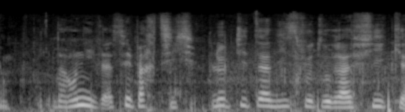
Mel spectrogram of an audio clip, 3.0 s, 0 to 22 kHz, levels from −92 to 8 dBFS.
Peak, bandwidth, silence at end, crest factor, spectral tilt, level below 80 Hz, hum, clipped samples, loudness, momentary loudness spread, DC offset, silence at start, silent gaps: -8 dBFS; 13.5 kHz; 0 s; 18 dB; -5 dB/octave; -44 dBFS; none; under 0.1%; -26 LUFS; 9 LU; under 0.1%; 0 s; none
